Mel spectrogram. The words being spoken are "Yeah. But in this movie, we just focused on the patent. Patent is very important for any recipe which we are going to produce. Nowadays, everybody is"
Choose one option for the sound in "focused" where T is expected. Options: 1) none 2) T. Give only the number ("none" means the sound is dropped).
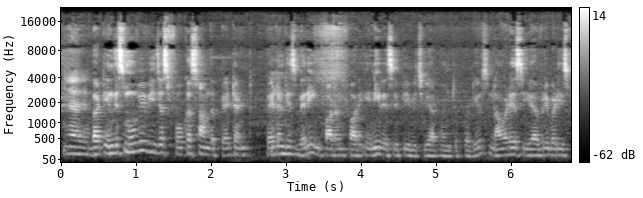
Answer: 1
